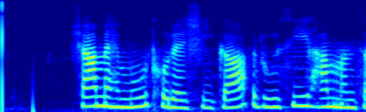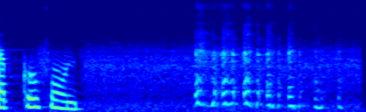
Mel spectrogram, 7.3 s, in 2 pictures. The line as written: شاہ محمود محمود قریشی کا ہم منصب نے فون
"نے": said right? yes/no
no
